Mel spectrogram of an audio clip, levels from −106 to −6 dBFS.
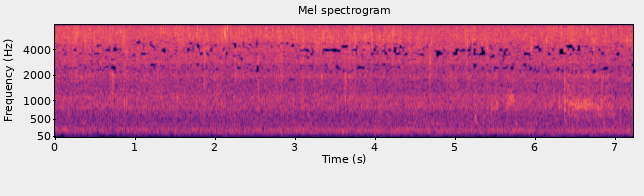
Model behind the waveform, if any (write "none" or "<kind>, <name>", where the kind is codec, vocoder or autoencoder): none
